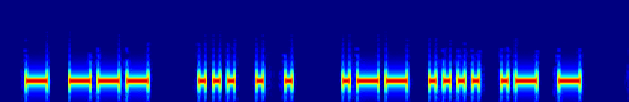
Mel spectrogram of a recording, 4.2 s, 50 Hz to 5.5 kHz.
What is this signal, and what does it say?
Morse code, heard as a keyed tone, about 25 wpm, 600 Hz. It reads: TO SEE WHAT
